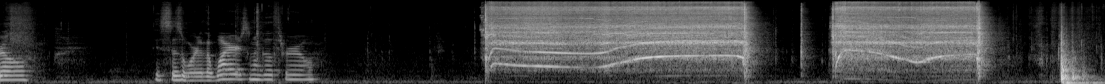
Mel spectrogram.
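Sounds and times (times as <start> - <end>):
power drill boring into cork: 4.8 - 7.6, 8.3 - 9.9.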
